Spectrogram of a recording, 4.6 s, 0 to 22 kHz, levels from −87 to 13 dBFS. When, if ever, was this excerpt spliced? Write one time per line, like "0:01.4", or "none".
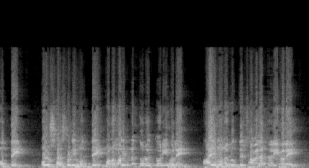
none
